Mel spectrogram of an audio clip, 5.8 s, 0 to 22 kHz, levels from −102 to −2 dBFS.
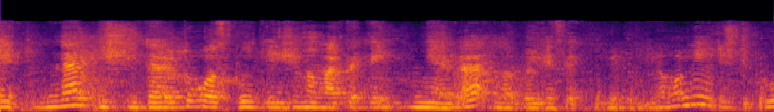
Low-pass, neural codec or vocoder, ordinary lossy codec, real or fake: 9.9 kHz; codec, 44.1 kHz, 1.7 kbps, Pupu-Codec; AAC, 32 kbps; fake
